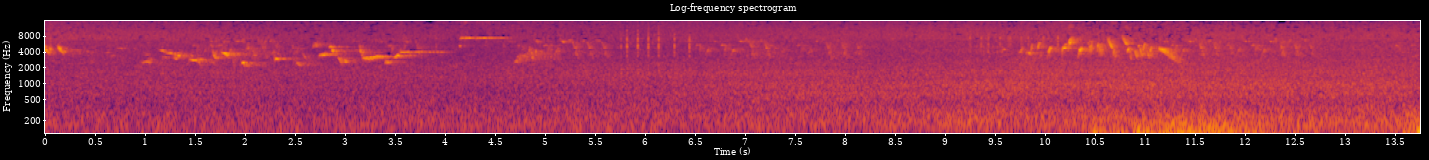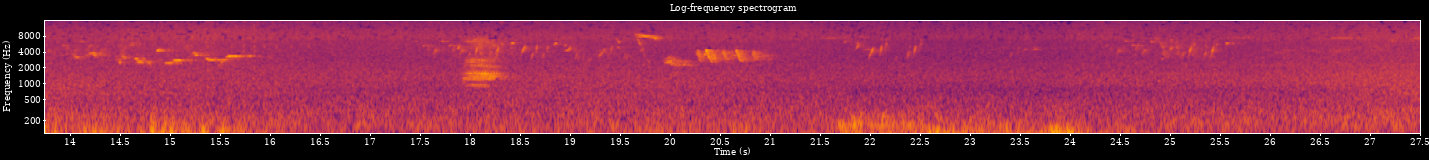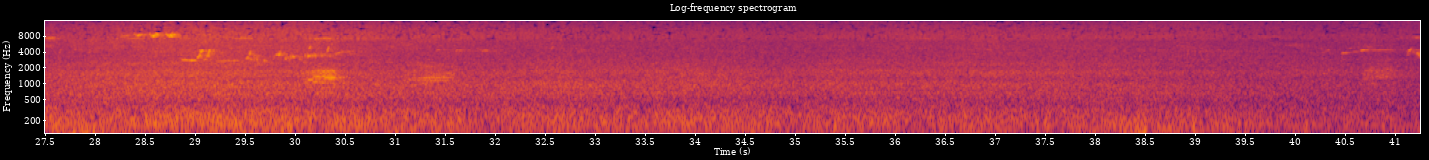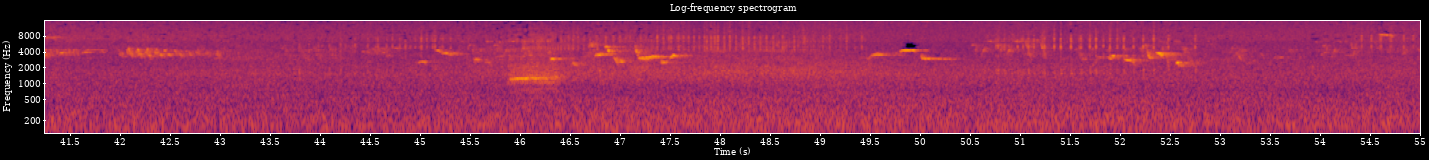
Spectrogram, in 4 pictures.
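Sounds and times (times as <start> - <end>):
small birds chirping: 0.0 - 22.8, 23.4 - 33.0, 40.1 - 55.0
steady outdoor hiss: 0.0 - 55.0.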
